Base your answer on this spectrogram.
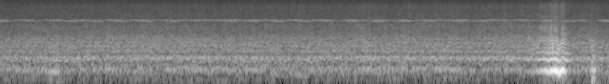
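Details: Soft, distant bee hum as a quiet background drone, then near the end one louder, brief buzz swells and fades as if a bee passes close by.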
